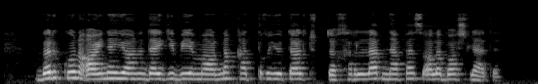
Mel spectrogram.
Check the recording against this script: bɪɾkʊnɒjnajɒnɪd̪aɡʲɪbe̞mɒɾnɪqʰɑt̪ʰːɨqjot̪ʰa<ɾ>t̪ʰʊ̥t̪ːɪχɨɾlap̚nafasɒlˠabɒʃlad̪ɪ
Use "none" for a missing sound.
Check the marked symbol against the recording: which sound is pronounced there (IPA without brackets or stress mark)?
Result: l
